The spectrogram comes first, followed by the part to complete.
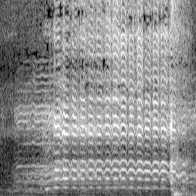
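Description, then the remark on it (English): A small pig screams a single drawn-out, quavering "maa" cry like a sheep's bleat, loud, trembling rhythmically for over a second before cutting off with a brief low thud. “You'll see, but he starts to scream, Ma, and they all can't.”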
